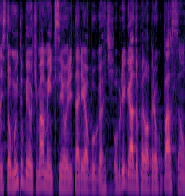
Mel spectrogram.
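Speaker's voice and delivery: ordinary delivery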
